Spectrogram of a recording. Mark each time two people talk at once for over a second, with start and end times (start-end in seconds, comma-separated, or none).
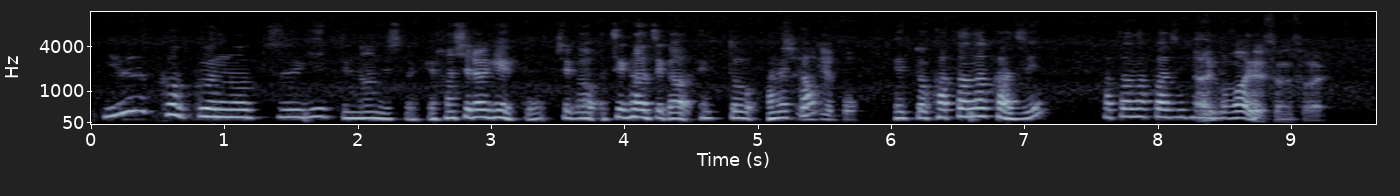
none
